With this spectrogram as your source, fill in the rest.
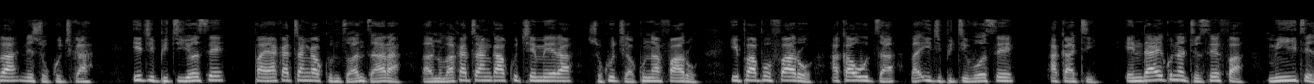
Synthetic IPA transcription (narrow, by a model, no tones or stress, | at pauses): ane̞ʐokuːd͡ʒɡa | id͡ʒip̬itijo̞se | pajakataŋɡakunzwanzaːɾaʋan̤uʋakataŋɡakut͡ʃe̞me̞ɾaʐ̥o̞kud͡ʒɡakunafaːɾo̞ | ipap̬o̞faɾo̞ | akaud͡zaʋaid͡ʒipitiʋo̞se̞ | akaːti | e̞ndaikunad͡ʒo̞seːfa | muite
